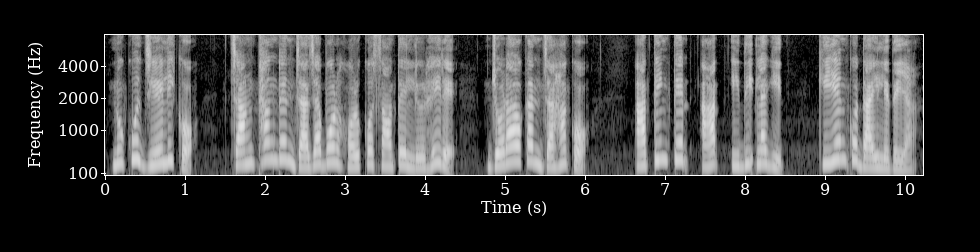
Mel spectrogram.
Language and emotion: Santali, neutral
